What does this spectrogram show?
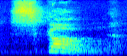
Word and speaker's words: scone: However, it is, definitely, categorically, without a shred of a doubt, it is pronounced scone.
